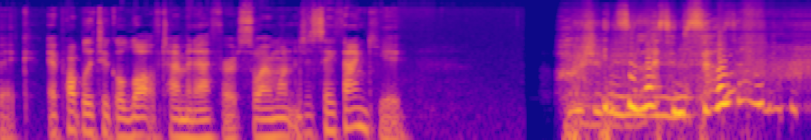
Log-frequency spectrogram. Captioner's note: indiscernable noises and screaming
